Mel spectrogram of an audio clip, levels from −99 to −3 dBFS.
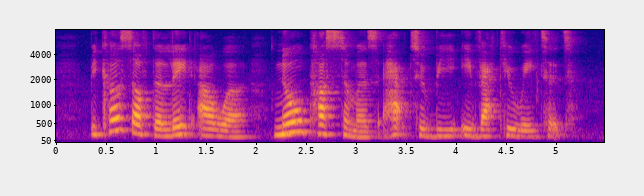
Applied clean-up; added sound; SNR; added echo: none; none; none; none.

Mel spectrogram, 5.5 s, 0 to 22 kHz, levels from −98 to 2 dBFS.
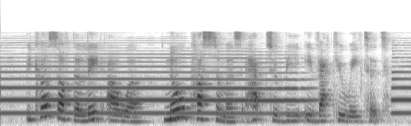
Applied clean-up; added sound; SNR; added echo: none; Wind instrument, woodwind instrument; 2 dB; none.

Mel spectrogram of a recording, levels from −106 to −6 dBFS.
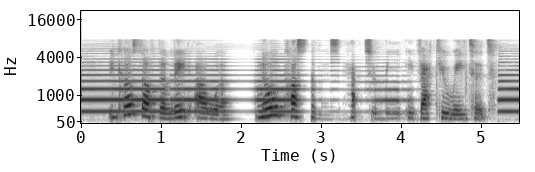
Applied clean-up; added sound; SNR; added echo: neural mask model RNNoise.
